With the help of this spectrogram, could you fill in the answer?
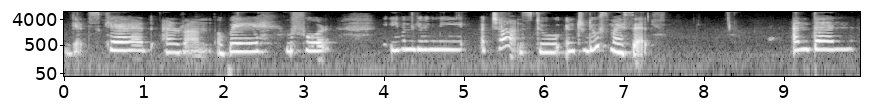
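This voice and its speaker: Woman doing a shy clingy demon girl for asmr roleplay, high voice, super slow n halting, nervous and pleading. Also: full character voice. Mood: nervous, coaxing. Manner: hesitant, halting, pleading, soothing with pet names. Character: shy, anxious, clingy young female demon captor. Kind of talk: roleplay ASMR, intimate acted monologue.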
